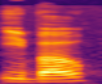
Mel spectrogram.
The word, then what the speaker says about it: Igbo: comes from Nigeria from the Igbo tribe otherwise pronounced IBO and Remy's a scholar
